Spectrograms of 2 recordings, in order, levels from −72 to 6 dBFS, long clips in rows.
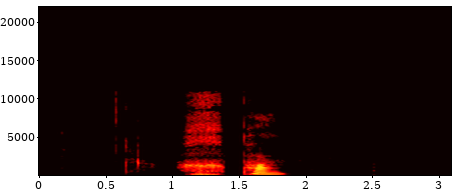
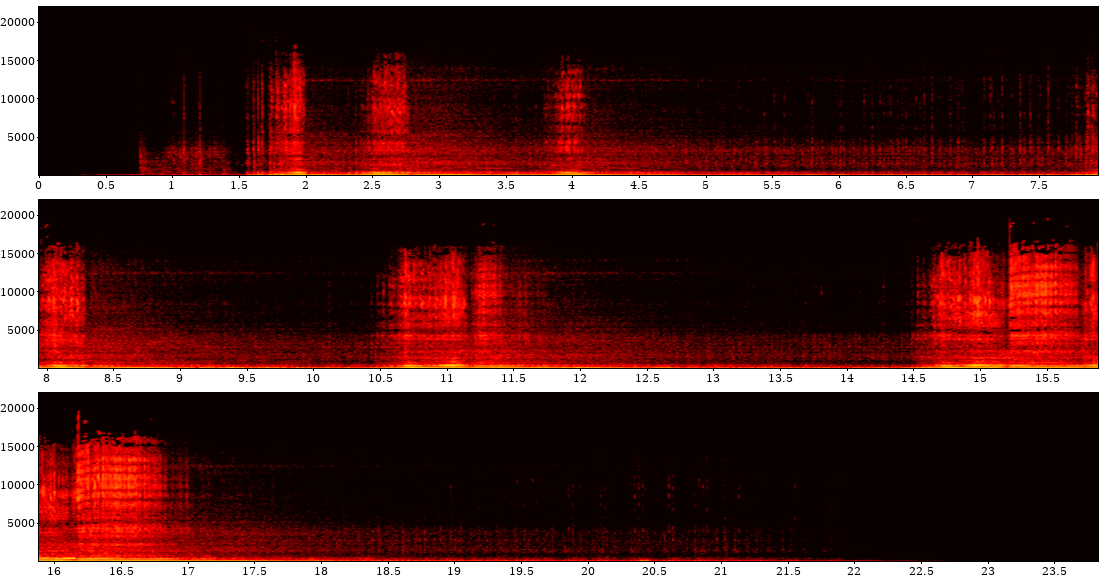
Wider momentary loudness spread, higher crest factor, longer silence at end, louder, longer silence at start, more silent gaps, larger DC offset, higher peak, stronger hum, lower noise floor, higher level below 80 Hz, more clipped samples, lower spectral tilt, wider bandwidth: first, 25 LU vs 20 LU; about the same, 26 dB vs 26 dB; second, 1.25 s vs 2 s; about the same, -26 LUFS vs -27 LUFS; first, 1.05 s vs 0.45 s; neither; neither; second, -6 dBFS vs -2 dBFS; neither; first, -82 dBFS vs -72 dBFS; second, -74 dBFS vs -32 dBFS; neither; about the same, -5 dB/octave vs -4.5 dB/octave; second, 11.5 kHz vs 18 kHz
